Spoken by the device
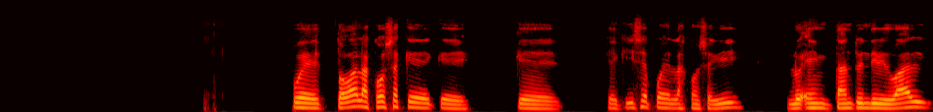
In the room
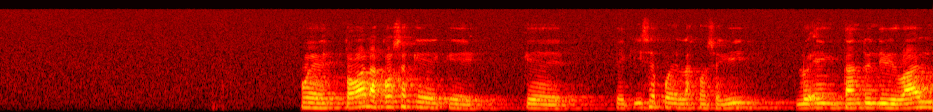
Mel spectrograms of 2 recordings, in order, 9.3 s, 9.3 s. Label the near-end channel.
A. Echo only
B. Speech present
A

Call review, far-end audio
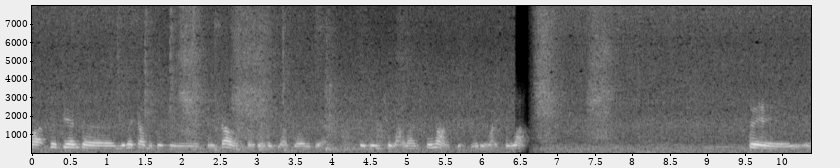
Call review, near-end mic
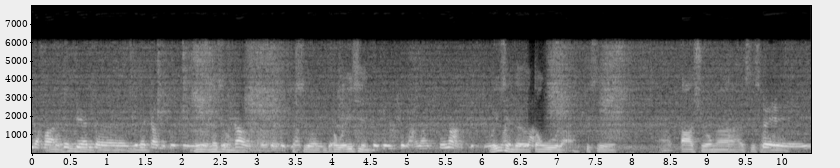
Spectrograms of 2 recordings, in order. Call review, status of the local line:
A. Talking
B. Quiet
A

